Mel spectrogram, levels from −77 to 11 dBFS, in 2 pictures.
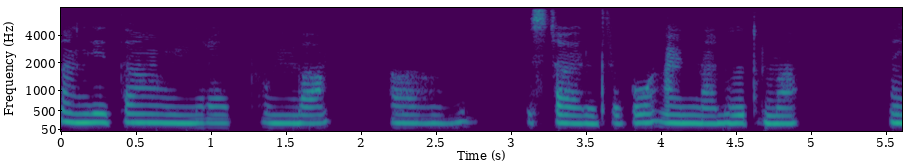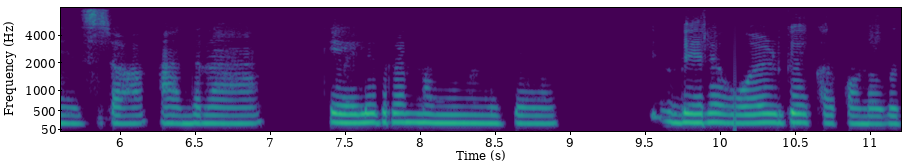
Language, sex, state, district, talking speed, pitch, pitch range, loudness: Kannada, female, Karnataka, Bellary, 95 wpm, 200 Hz, 195-215 Hz, -30 LUFS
